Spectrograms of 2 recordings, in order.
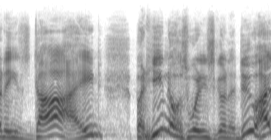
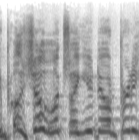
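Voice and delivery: higher-pitched imitation of a teasing churchgoer; playful, raised-pitch quote of someone butting in; mock congregant voice; 9 semitones higher, faster than usual. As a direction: put on a high voice for a needling listener.

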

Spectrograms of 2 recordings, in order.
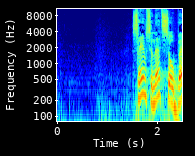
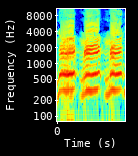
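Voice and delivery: imitated alarm buzzer, loud and high; blaring alarm; 12 semitones higher, 15 dB louder, much slower than usual. Alarms going off in Samson's life, blaring buzzer. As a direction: honk it out like a warning buzzer. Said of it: "huge alarms going off in his".

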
